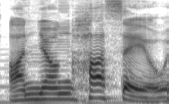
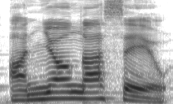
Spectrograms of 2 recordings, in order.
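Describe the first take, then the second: First: The h sound in the middle is clearly pronounced. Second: The h sound in the middle is dropped. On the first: The speaker calls it wrong. "People don't actually say it though as 안녕하세요 unless you're reading it syllable by syllable" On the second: The speaker calls it right. "Koreans will actually just pronounce this as 안녕하세요"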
